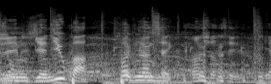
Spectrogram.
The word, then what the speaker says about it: Podlunsek: Alors c'est Vincent Potlunsek, parce qu'il a peur que je prononce mal son nom. Merci, je l'ai bien dit ou pas? Potlunsek, enchanté.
